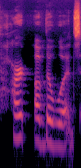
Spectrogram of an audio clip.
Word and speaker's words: Heart of the Woods: So, I mispronounced this game when I did my last video. It's Heart of the Woods.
